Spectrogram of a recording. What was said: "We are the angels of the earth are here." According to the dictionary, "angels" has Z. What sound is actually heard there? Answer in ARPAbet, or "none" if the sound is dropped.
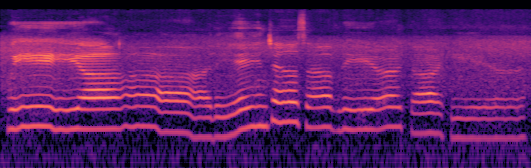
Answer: Z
